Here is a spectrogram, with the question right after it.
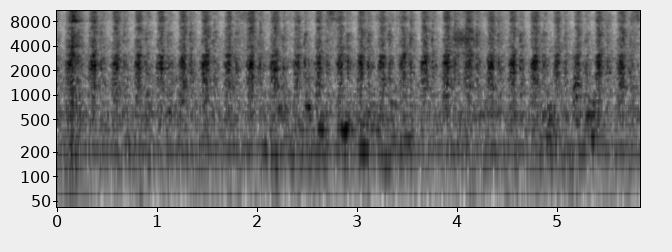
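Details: Heavy, regular panting from a Rottweiler in labour delivering puppies, quick breathy pulses repeating over two a second, steady throughout, with a faint continuous hum beneath.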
